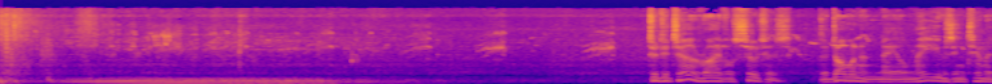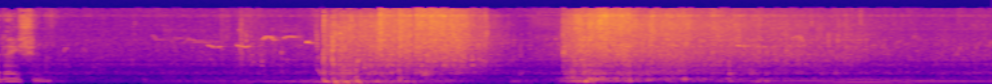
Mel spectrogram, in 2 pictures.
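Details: Lions in May, the wet mating season, males fighting over the privilege of courting a waiting female: bursts of harsh, wavering growls and snarls at midclip, then loud rasping roar-like blasts, with a low rumbling start and quieter gaps between.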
